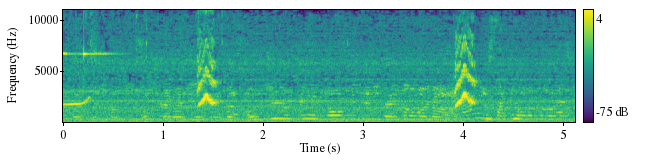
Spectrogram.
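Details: A whiteface cockatiel, newly acquired, gives two short, bright, scratchy chirps about two and a half seconds apart, over quiet people talking in the background; its sex is questioned.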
